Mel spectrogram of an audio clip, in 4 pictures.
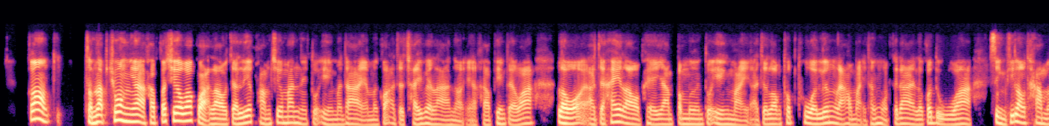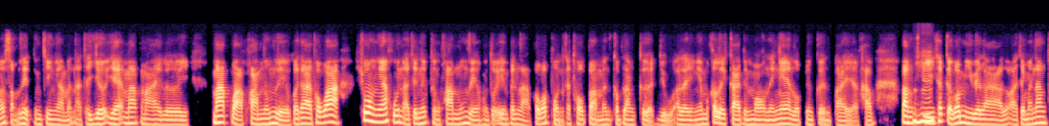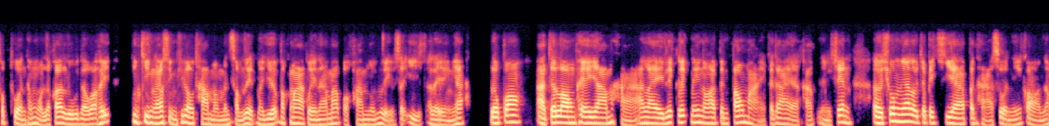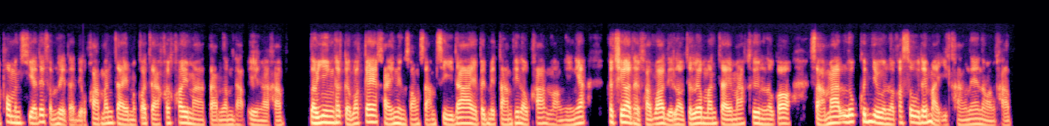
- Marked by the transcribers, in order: other noise
- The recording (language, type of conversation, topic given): Thai, advice, ฉันจะยอมรับการเปลี่ยนแปลงในชีวิตอย่างมั่นใจได้อย่างไร?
